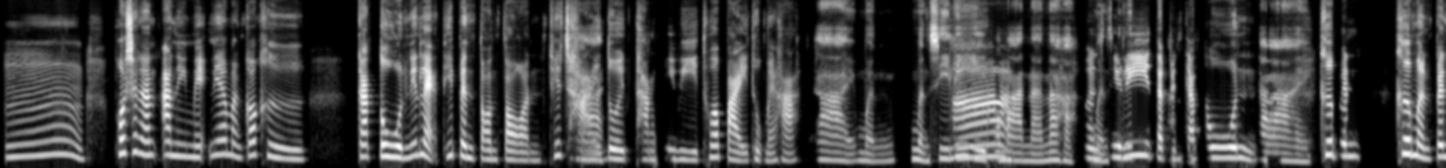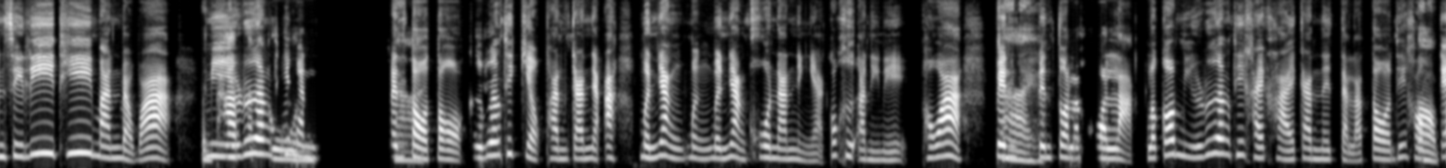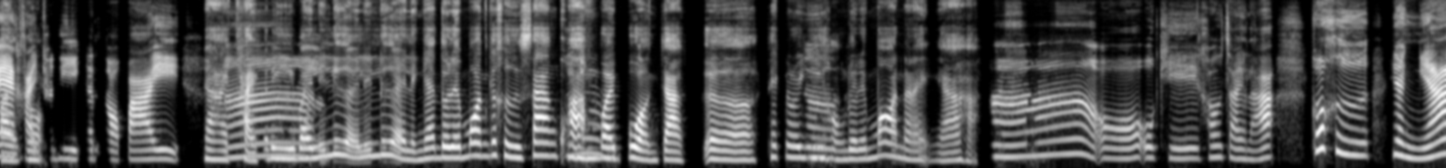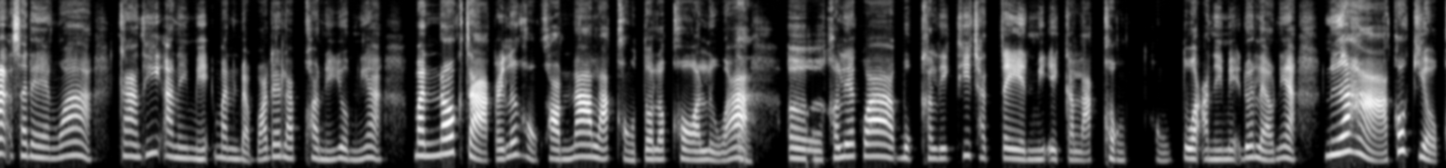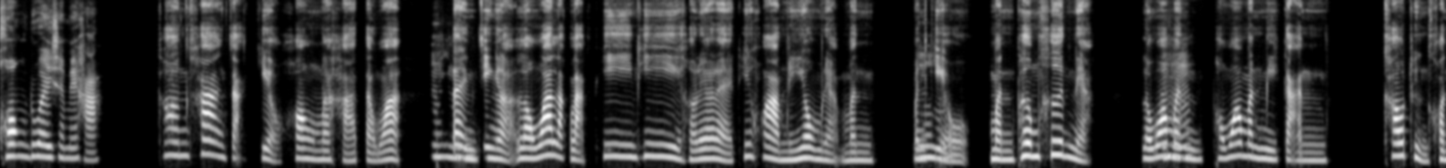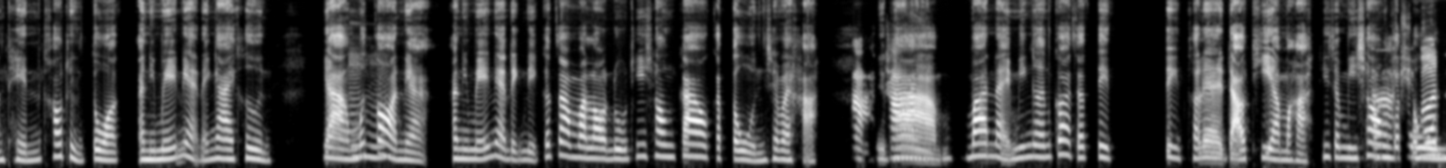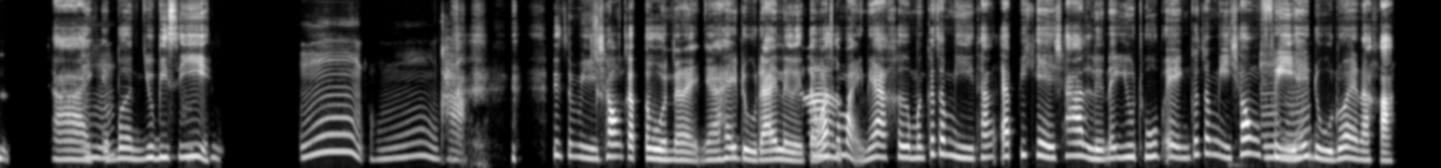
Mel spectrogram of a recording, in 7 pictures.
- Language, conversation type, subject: Thai, podcast, ทำไมอนิเมะถึงได้รับความนิยมมากขึ้น?
- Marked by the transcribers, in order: laughing while speaking: "ความ"; chuckle; other background noise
